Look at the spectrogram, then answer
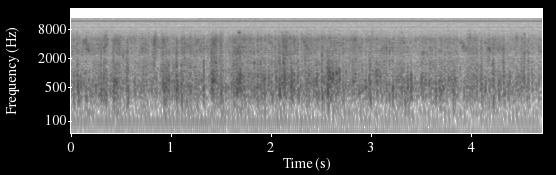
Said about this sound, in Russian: Они въезжают в деревню. Скачут по центральной улице.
